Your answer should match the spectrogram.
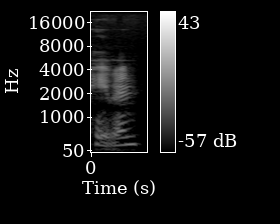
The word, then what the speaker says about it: hav: like in Danish Hav it's it's pronounced like how because V makes a dip thong.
